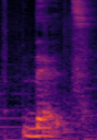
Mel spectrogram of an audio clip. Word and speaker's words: debt: Debt. – Debt. Debt. – No, debt. Que además es súper difícil. – Debt. Es una glosa. Stop. Sí, pues la B es muda en muchas palabras.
